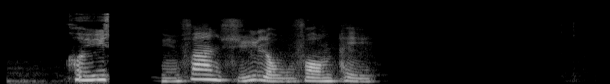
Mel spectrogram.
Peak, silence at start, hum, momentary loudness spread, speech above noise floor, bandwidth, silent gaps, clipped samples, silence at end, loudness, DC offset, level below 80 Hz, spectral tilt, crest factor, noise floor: -6 dBFS; 0.05 s; none; 12 LU; 64 dB; 11.5 kHz; 1.23-1.50 s; under 0.1%; 2.35 s; -23 LUFS; under 0.1%; -66 dBFS; -6.5 dB/octave; 18 dB; -86 dBFS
